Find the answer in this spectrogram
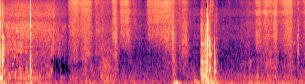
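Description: Faint handling noises: soft rubbing and rustling, with a small click under a second in and a short knock about four seconds in.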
